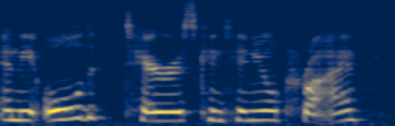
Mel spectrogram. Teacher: And the old is stressed because it's an adjective.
